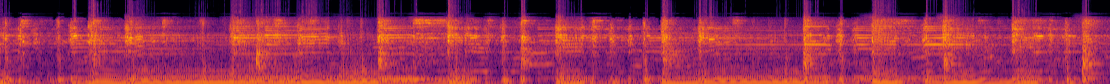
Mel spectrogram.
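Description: Live band playing loud music, with guitar and a strong bass line over regular drum hits.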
